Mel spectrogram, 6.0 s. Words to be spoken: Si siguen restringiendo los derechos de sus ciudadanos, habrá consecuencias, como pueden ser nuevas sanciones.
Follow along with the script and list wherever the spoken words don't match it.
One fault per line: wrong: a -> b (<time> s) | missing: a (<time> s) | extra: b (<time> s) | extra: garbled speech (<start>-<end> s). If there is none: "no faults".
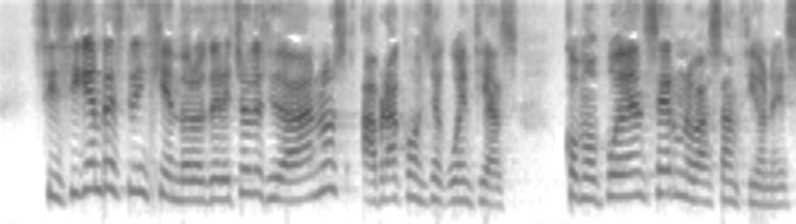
missing: sus (2.0 s)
